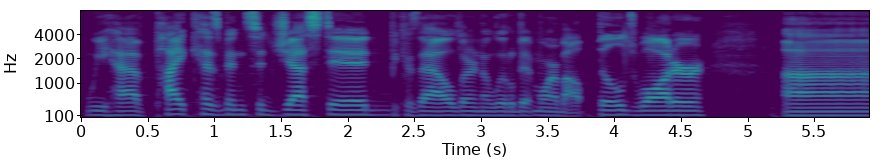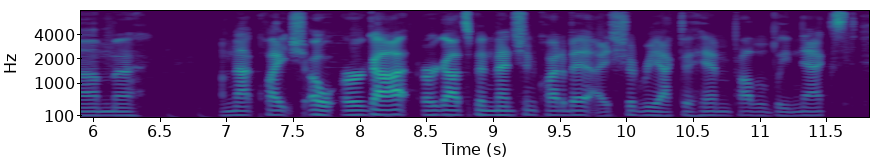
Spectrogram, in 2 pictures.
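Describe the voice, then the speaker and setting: Clear-voiced man chatting casually, dry sound. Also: medium pitch, level tone, normal speed, no room sound. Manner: rambling, thinking aloud, tagging questions with "right?". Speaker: reaction video host. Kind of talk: casual reaction commentary to camera.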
